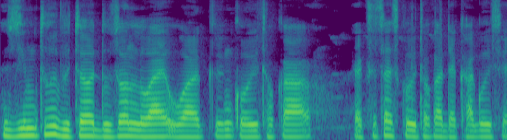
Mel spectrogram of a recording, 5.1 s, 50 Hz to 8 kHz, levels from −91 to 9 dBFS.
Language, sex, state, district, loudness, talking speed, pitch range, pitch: Assamese, male, Assam, Sonitpur, -16 LUFS, 155 wpm, 130-145 Hz, 135 Hz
